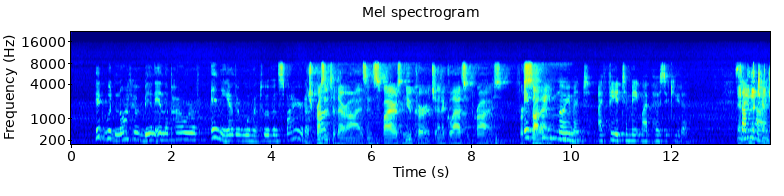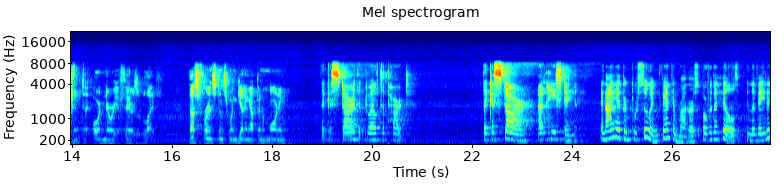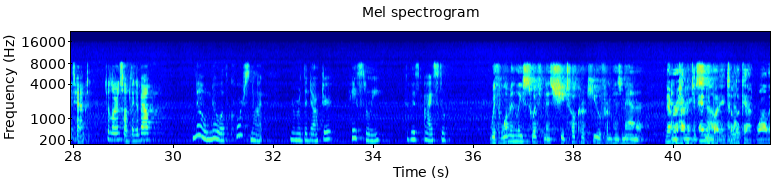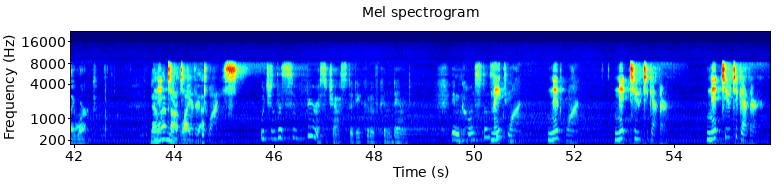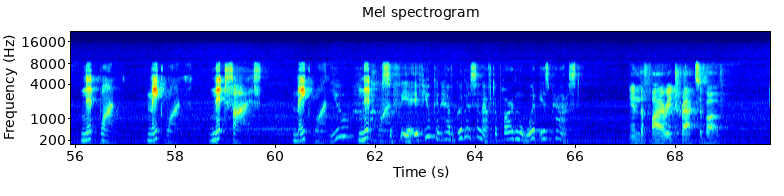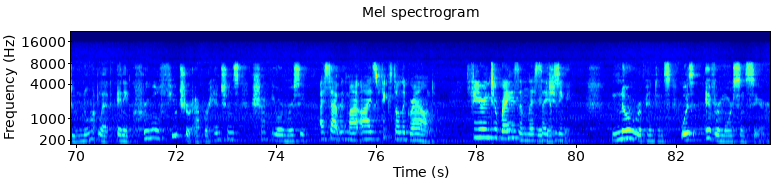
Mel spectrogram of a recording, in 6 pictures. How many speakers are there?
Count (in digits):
10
